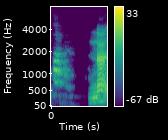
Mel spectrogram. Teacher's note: Nun itu ujung lidah ketemu dengan gusi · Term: huruf nun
